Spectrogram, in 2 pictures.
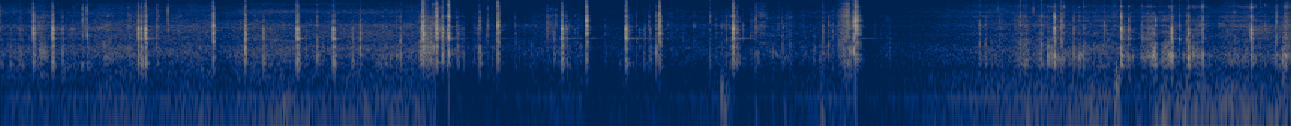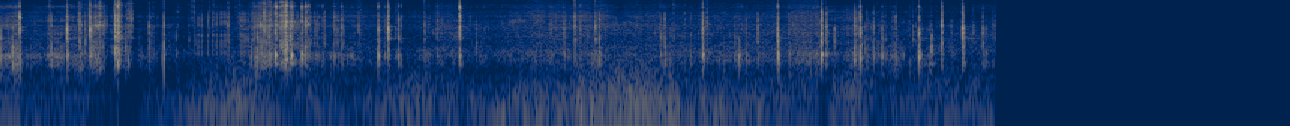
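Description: Footsteps and handling noise close to a body-worn action camera: many sharp clicks and knocks with short rustling bursts as a person walks onto a dock and crouches at its edge. The sound cuts off suddenly near the end.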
